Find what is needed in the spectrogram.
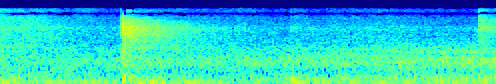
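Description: Footsteps on a hardwood floor over a steady low rumble, with one sharp click about half a second in.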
